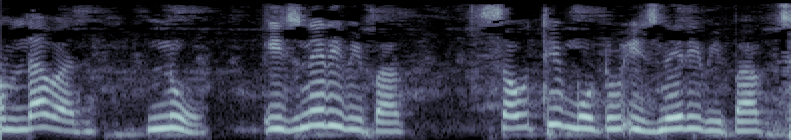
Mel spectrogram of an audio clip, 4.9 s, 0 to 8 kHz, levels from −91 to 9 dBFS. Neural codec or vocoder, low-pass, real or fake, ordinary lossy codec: none; 7.2 kHz; real; MP3, 32 kbps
